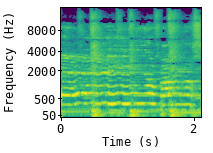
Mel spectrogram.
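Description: Live blues band: a man sings one long held note with vibrato over electric guitar, electric bass and drums, then starts a new phrase near the end.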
